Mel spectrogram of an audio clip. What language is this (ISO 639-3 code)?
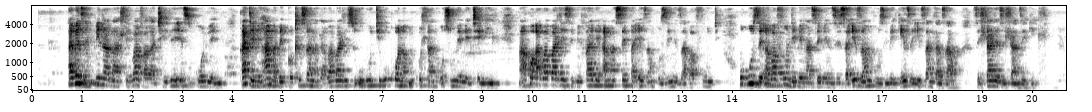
nde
